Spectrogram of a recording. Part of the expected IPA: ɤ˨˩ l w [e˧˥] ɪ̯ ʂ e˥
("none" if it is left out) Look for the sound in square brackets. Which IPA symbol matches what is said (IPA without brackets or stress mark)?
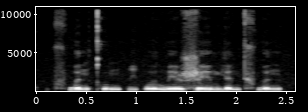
e˧˥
